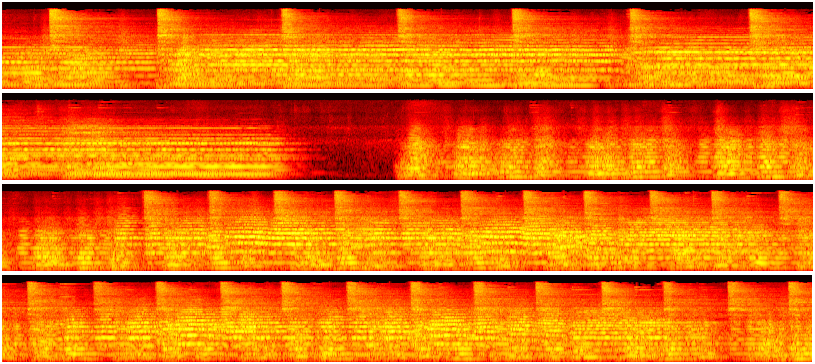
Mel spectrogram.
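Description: Brass band (fanfara) of trumpets, trombones and tuba playing held chords over regular drum beats. About eleven seconds in the music breaks off for about a second, then resumes in a quicker, busier passage with a steady beat.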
